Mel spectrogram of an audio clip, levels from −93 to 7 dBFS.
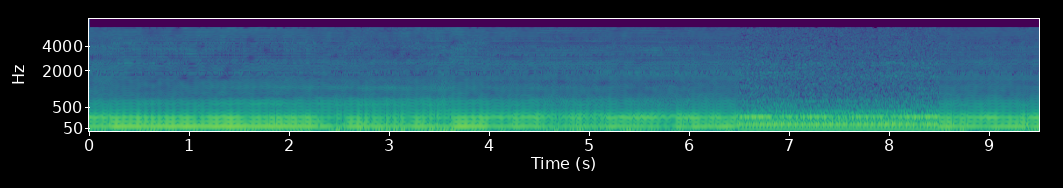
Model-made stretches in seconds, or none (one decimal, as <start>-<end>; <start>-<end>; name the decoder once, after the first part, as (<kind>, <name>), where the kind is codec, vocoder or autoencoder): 0.0-6.5 (vocoder, Vocos); 8.5-9.5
